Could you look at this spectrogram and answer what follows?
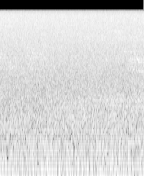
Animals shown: forest ambience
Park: Marsh-Billings-Rockefeller National Historical Park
